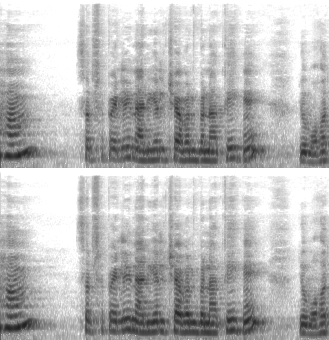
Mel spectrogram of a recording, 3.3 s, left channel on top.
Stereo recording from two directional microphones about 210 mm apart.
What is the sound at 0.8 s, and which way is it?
Speech, 40° right (ahead or behind).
